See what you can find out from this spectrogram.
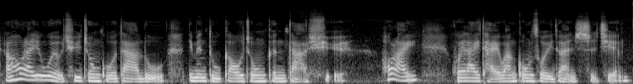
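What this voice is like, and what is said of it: Very unusual mixed accent. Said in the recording (Chinese): “我们家族应该是母语算是广东话 ... 录音带字正腔圆的中中文 ... 佣人会讲英文，于是就促成了我这个十分奇怪的口音”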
